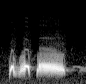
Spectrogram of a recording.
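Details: A spotted dove of the local field type coos to provoke wild males: two quick looping low notes slide into a sustained, rough, rolling purr lasting about half a second. The recording is clean and quiet.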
